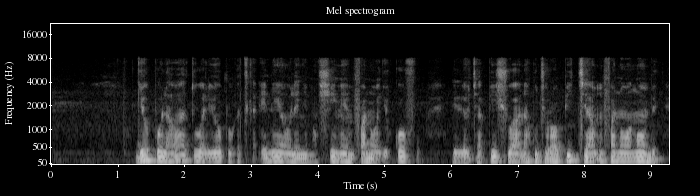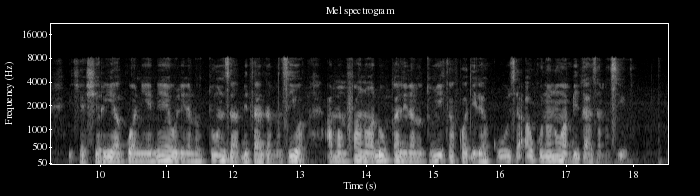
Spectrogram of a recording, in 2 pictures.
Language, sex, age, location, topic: Swahili, male, 18-24, Dar es Salaam, finance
